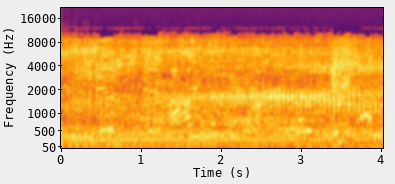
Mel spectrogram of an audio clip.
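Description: An engine running steadily, a low even drone, with faint voices of people talking in the background.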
